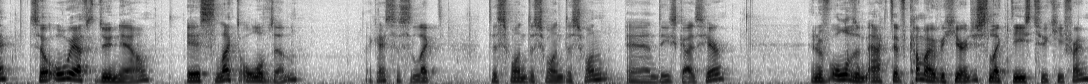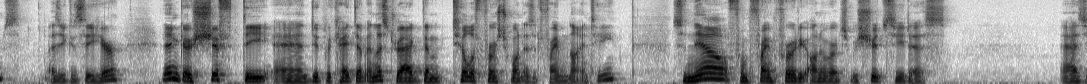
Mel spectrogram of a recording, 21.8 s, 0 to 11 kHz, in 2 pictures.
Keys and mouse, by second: 0.0-1.2 shift+middle drag, 1.6-2.5 shift+drag, 3.1-3.4 middle drag, 3.5 alt+a, 4.3 click, 4.6 shift+click, 5.0 shift+click, 6.8 shift+click, 8.6-9.8 drag, 9.9 middle drag, 11.0-11.7 drag, 12.7 shift+d, 17.2-17.9 drag, 18.0 space.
